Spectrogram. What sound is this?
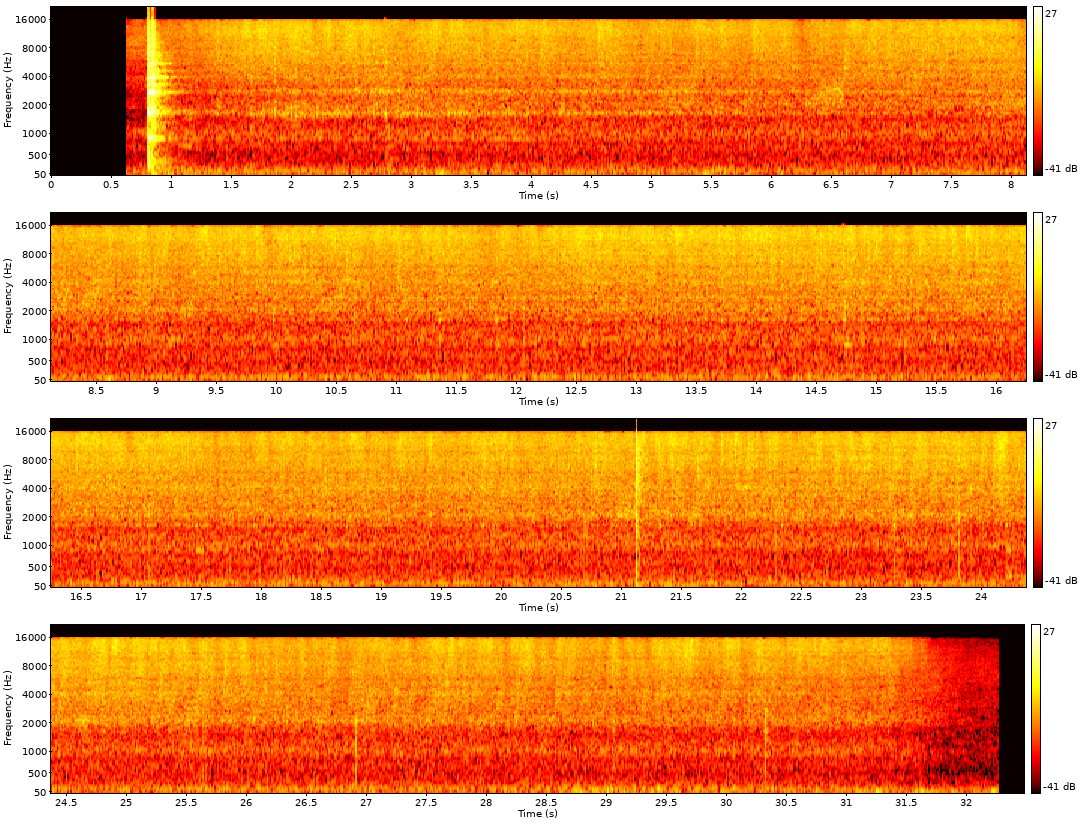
Melting Ice
Dropped a piece of ice on a hot pan. Close mic of the sizzle and melting that occurs.
boiling, fry, ice, melting, sizzle, water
